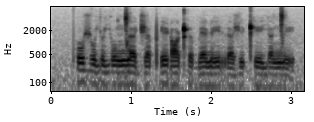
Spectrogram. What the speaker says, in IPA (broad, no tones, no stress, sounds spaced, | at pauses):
pʰ o ʒ o j ɵ j o ŋ͡ǀ ɜ d͡ʒ ɜ pʼ e ɽ ɒ ʈʰ ə b ɛ ɳ e r ɜ ʒ i ʈʰ e j ɜ ŋ͡ǀ e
